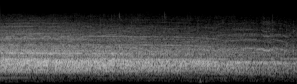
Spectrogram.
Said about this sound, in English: let's give another round of applause for our dad who's cosplaying as the Flush tonight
